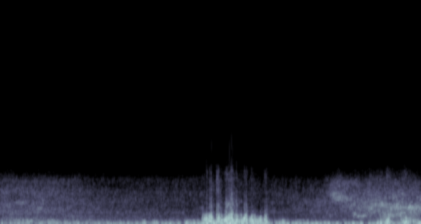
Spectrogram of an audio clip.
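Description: Small motorcycle engine idling steadily, louder for about a second about three seconds in.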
